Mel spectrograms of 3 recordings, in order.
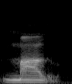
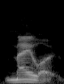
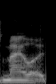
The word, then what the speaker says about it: Malo: Um, in Ma- in Madagascar, you would actually pronounce it Malu, instead of Malo. But I, I specifically chose Malo because I wanted white people to be able to spell it, and they, they still get it wrong just about every time.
